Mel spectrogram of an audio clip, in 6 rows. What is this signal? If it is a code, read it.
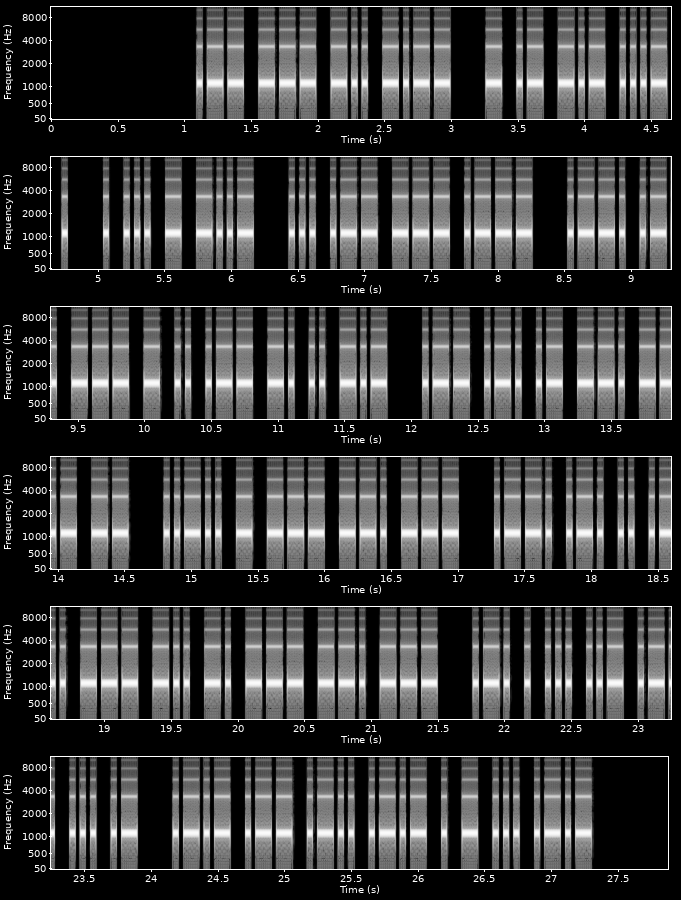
Morse code (Russian alphabet), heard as electronic beeps, machine-sent, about 31 wpm, 1100 Hz. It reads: ВОДЫ ТАКЖЕ ЕСТЬ СВОЙ ПРОТИВНИК ВРАГОМ ЭТОГО ПРИРОДНОГО РЕСУРСА ЯВЛЯЕТСЯ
